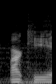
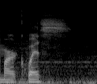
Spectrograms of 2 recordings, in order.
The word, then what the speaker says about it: Marquis: So, apparently both pronunciations are correct. Marquee and Marquis, huh?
